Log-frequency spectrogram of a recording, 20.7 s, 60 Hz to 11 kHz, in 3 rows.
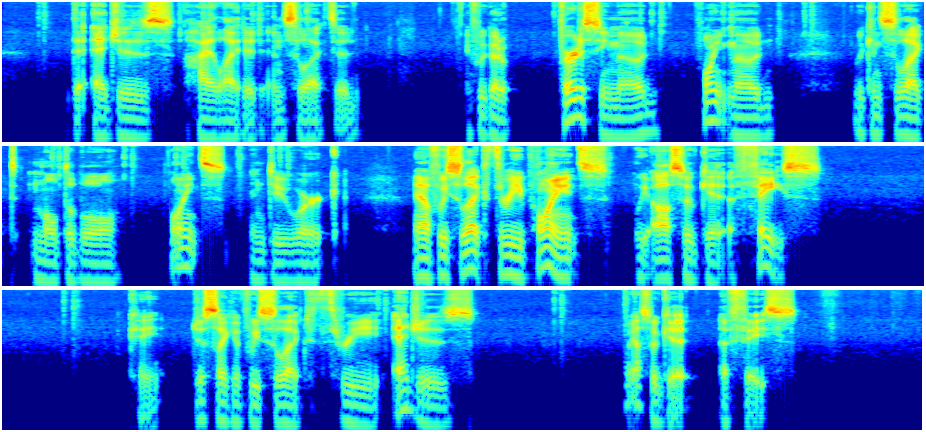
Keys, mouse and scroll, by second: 0.0 shift+click, 0.6 shift+click, 1.2 shift+click, 1.6 shift+click, 3.9 click, 4.6 click, 5.1 click, 5.7 shift+click, 6.3 shift+click, 7.0 shift+click, 7.6 shift+click, 7.9 shift+click, 8.7 click, 9.9 click, 10.6 shift+click, 11.2 shift+click, 14.0 click, 15.2 click, 15.6 click, 16.4 click, 17.0 shift+click, 17.7 shift+click.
